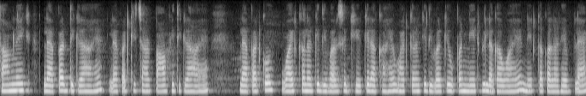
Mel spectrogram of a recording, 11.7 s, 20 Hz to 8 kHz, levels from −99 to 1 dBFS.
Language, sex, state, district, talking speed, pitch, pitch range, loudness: Hindi, female, Bihar, Bhagalpur, 215 wpm, 185 Hz, 180-195 Hz, -19 LUFS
